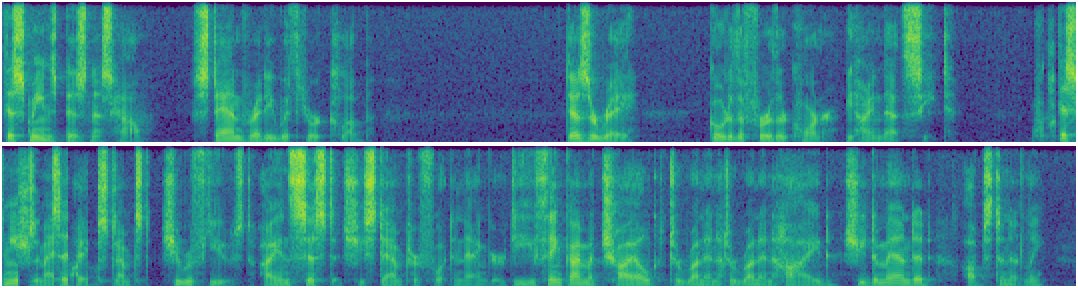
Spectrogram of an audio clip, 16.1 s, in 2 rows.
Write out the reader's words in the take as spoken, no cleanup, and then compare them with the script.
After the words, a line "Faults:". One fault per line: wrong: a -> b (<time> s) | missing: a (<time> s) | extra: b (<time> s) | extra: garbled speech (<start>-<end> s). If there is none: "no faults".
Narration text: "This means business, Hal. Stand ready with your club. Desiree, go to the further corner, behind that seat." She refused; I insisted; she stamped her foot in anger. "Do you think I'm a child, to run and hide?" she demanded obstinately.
"This means business, Hal. Stand ready with your club. Desiree, go to the further corner, behind that seat." [garbled] She refused; I insisted; she stamped her foot in anger. "Do you think I'm a child, to run and to run and hide?" she demanded obstinately.
Faults:
extra: garbled speech (7.7-9.2 s)
extra: to run and (13.5 s)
